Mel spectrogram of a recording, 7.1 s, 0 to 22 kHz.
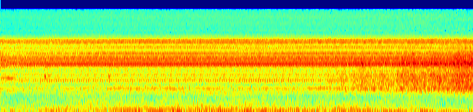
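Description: Class 55 Deltic diesel engine sound effect, its twin Napier Deltic engines running after start-up. It is a steady high whine over a hiss that grows louder and rougher about six seconds in.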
